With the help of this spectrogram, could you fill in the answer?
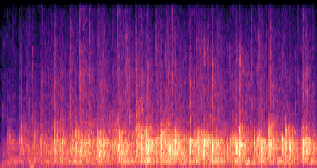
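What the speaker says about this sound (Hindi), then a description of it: "आप सबके लिए एक जोरदार ताली आप सब बजाएं" An audience at a summer camp gathering at Shantikunj, Gayatri Vidyapeeth, breaking into steady, vigorous applause, a dense wash of many hands clapping that holds strong throughout with no talking.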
